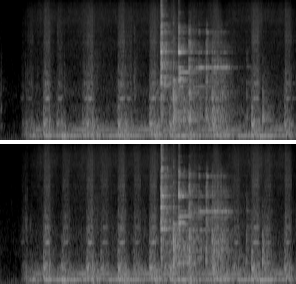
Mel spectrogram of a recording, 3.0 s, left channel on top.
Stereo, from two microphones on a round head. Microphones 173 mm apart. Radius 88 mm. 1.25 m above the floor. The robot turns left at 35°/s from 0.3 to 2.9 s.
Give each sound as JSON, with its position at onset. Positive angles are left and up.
{"t": 1.6, "sound": "dishes clattering", "side_deg": 20, "distance_m": 1.6}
